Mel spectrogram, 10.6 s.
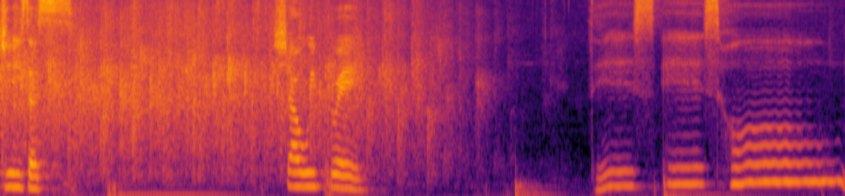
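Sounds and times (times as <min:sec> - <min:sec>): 
speech: 0:00.0 - 0:01.4, 0:03.6 - 0:04.7, 0:07.4 - 0:10.5
audience hand clapping: 0:00.0 - 0:06.3.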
